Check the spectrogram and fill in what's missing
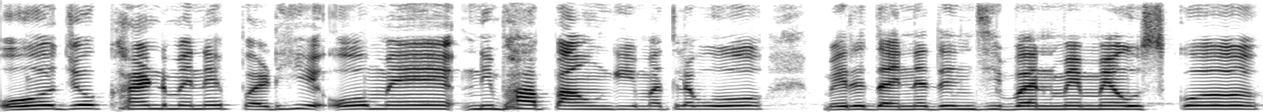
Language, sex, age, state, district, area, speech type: Hindi, female, 30-45, Rajasthan, Jodhpur, rural, spontaneous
